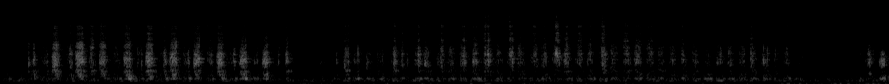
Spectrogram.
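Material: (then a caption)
Coated paper. A wooden stylus scratches a crab shape into the black coating of a flat scratch-art paper page while hands hold the book steady. Quick, rhythmic back-and-forth scratching strokes give a dry, bright rasp centered in the upper mids. The strokes briefly ease off around the third second and again near the end before resuming.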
